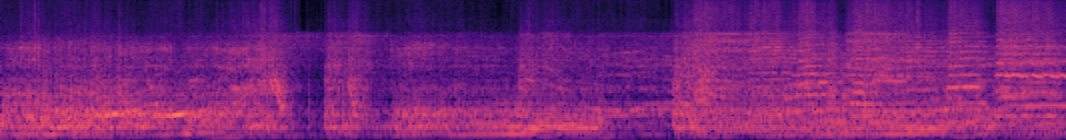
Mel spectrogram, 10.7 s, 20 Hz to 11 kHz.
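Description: A car engine revs hard and roars as the vehicle speeds off, reaching 80, the pitch climbing through gear changes with a brief dip midway, loud, with tire noise mixed in.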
